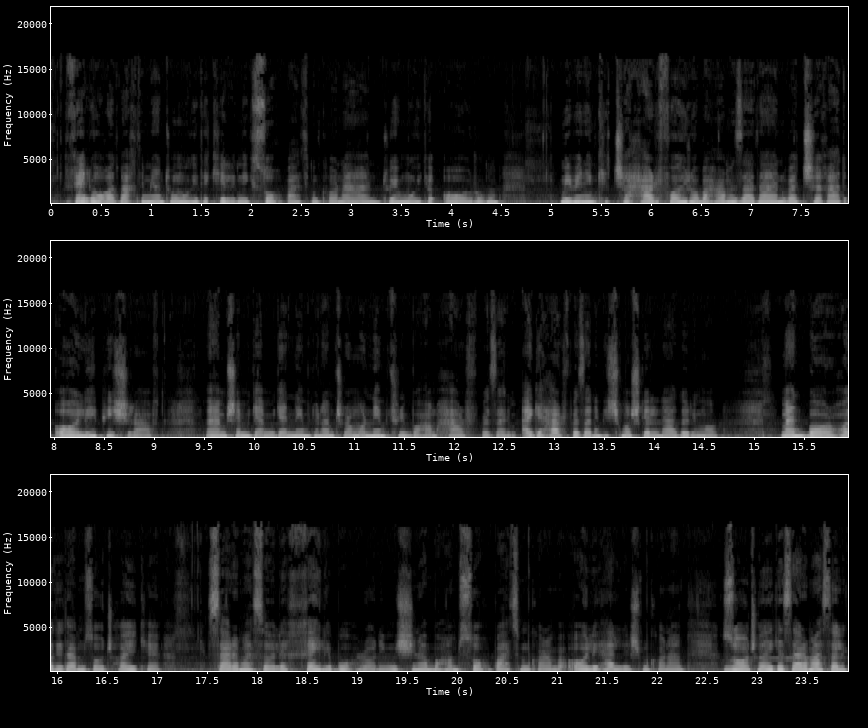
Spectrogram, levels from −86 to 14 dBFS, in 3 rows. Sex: female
